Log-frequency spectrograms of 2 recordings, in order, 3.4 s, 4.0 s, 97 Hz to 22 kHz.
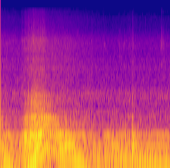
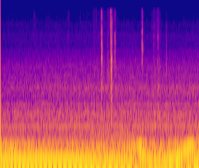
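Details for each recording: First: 2008 Nissan 350Z, after reconnecting an unplugged injector: a rough, uneven rev that sags with a sharp pop, misfiring and backfiring. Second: 2008 Nissan 350Z V6 after repairs: smooth, deep idle with a couple of light blips that rise and settle cleanly, with no stumble; check engine codes are cleared and have not returned, leaving only an ABS code.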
